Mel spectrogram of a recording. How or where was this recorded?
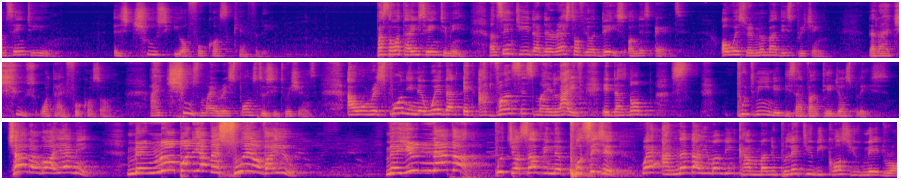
large echoing room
